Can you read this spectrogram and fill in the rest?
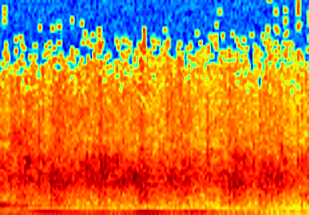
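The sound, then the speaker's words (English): An audience claps their hands in a dense, steady wash of applause that holds at an even level throughout, with a low sustained hum underneath and no voices. “Oh, if you are clapping your hands, clap it well.”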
